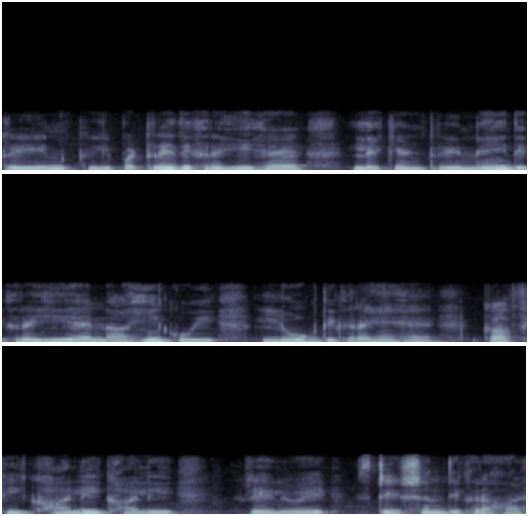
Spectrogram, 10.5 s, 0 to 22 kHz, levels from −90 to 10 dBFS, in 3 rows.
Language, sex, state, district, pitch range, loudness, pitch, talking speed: Hindi, female, Uttar Pradesh, Jyotiba Phule Nagar, 185-215 Hz, -23 LUFS, 200 Hz, 155 wpm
